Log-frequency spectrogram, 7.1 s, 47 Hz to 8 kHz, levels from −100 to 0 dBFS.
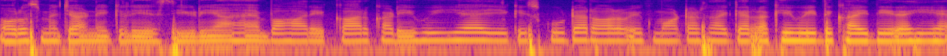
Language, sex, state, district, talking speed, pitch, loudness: Hindi, female, Uttar Pradesh, Jyotiba Phule Nagar, 200 wpm, 190 Hz, -21 LUFS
